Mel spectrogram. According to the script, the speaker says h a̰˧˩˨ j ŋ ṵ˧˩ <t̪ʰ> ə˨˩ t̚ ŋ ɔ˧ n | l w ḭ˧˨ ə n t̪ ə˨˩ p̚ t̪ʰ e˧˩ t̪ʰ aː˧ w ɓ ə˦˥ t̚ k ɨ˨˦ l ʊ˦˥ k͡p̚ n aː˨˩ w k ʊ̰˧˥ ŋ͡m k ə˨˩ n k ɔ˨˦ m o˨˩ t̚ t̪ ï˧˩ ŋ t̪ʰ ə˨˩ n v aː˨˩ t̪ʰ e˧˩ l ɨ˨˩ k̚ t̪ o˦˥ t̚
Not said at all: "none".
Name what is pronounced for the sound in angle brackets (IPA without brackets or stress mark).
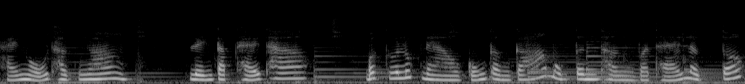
t̪ʰ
